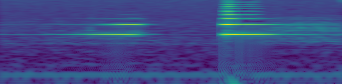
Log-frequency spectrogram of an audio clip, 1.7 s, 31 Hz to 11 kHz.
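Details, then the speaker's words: Canadian Westinghouse Model 636 radio, 1000 Hz test tone at about 30% modulation from signal generator, tuning swept through: steady high tone swells and drops twice, sounding harsh and odd; intermittent fault, cause not yet known. "That sounds very odd to me. Let me just swing through it. Wow, that was pretty strange."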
